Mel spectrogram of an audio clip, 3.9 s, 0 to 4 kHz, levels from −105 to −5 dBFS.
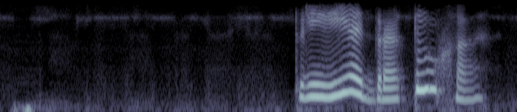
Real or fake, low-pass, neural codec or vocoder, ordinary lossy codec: fake; 3.6 kHz; codec, 16 kHz, 1 kbps, FreqCodec, larger model; none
